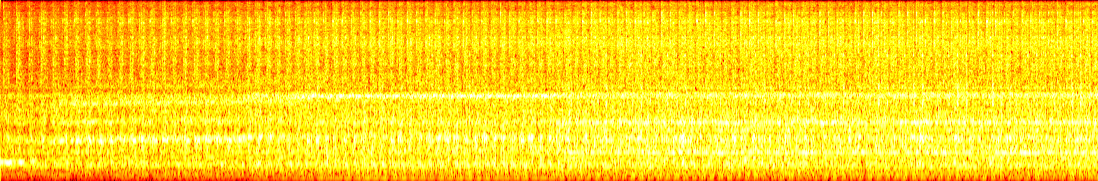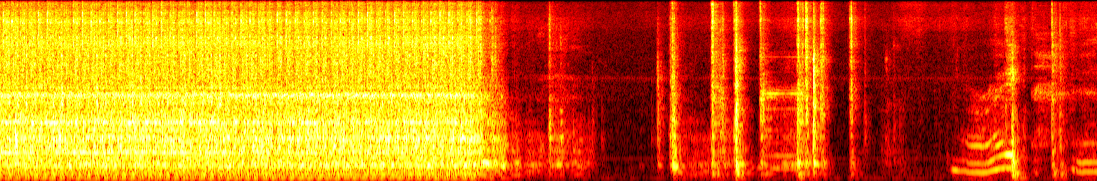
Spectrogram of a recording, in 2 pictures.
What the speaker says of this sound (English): sew on the other side of the line.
